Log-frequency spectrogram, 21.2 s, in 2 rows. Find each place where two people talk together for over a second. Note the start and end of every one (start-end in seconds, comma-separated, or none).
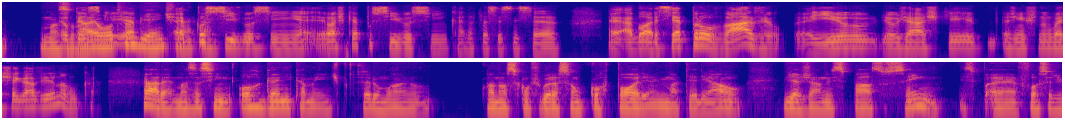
0.6-2.1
